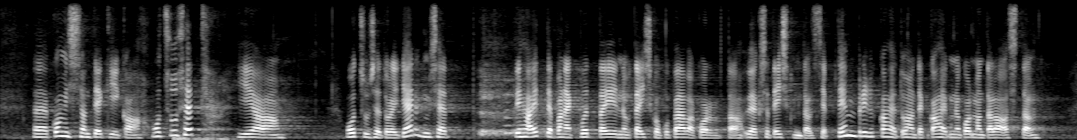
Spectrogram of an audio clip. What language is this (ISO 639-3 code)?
est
